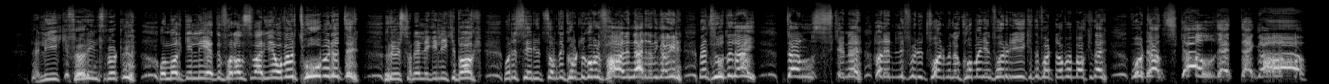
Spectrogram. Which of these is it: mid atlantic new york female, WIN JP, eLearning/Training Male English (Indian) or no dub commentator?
no dub commentator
